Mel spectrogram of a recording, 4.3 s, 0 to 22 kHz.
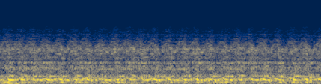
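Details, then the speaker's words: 2006 Ford F250 5.4, no-start after bodywork, no codes, 3 °C, battery 11.8 V, scan tool 80 rpm cranking: sluggish, labored cranking, about five compression pulses a second, no catch; low battery slowing starter, suspected timing fault. "Yeah, we got 80 RPM according to the scan tool. I'm going to get a battery charger on this thing because it's cranking pretty slow."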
